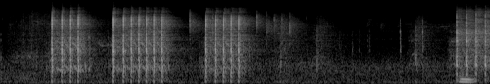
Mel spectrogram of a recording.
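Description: Airsoft guns fire in rapid bursts on a farm skirmish field, several sharp clattering volleys of quick pops separated by short pauses, fairly close, with a final burst at the end.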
